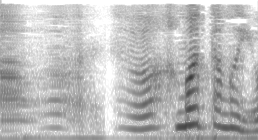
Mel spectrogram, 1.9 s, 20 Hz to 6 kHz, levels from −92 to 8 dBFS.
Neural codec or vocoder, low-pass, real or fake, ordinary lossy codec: codec, 16 kHz, about 1 kbps, DyCAST, with the encoder's durations; 5.4 kHz; fake; MP3, 24 kbps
